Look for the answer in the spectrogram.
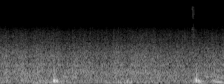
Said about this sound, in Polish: No patrz, deszcz pada, wszystko za, zajęte jest.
